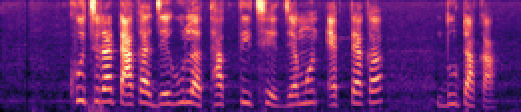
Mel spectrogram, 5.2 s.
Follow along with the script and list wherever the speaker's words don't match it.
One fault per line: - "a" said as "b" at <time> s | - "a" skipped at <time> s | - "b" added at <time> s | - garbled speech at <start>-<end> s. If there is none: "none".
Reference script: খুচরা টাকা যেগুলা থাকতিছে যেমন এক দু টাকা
- "টাকা" added at 3.5 s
